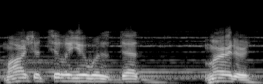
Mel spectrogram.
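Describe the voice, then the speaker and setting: An actor with an American accent playing a grim, world-weary narrator of a radio murder story, in deliberate, hard-boiled phrasing. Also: male voice, fairly high pitch, lightly acted. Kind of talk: 1940s-50s American radio suspense narration. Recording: muffled old radio recording, loud music behind.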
